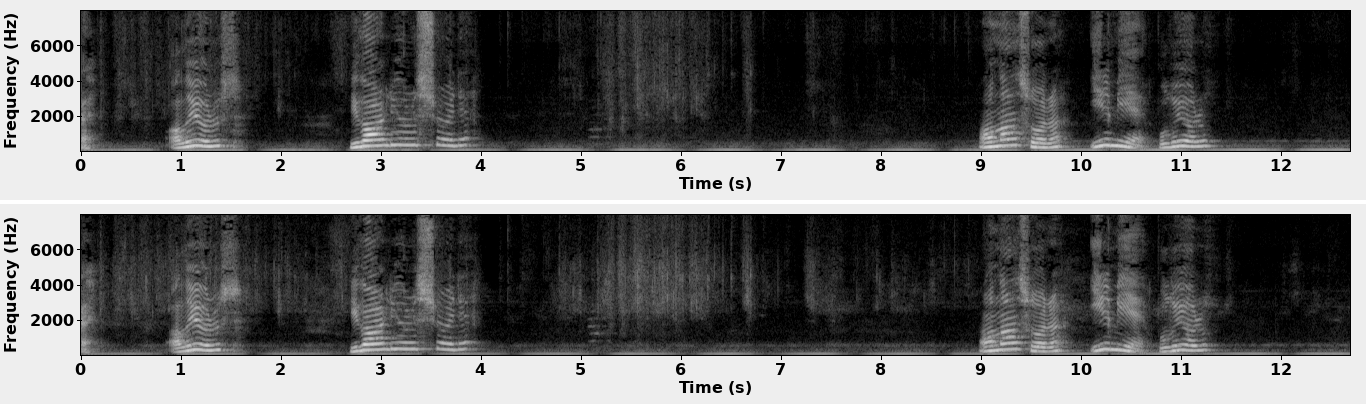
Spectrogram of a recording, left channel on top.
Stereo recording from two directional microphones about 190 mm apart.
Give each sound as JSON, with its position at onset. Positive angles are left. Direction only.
{"t": 0.8, "sound": "speech", "side_deg": 60}
{"t": 2.7, "sound": "speech", "side_deg": 60}
{"t": 9.0, "sound": "speech", "side_deg": 55}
